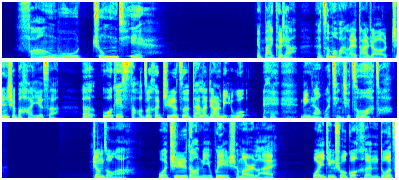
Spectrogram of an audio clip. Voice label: 角色 旁白

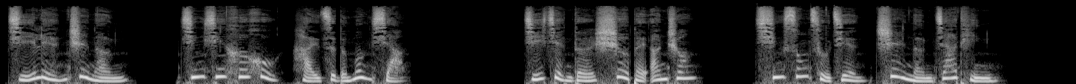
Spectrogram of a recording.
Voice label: 女 专题 科技专题

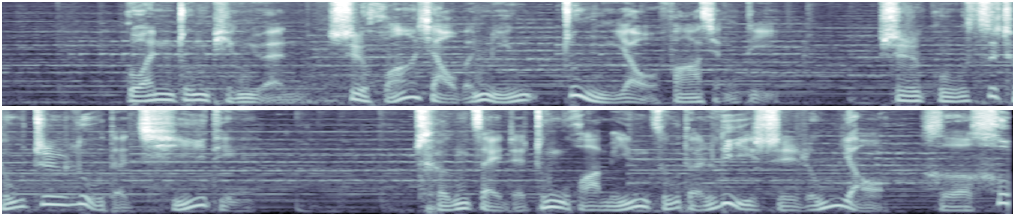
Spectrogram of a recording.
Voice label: 男 宣传片 古风 城市宣传

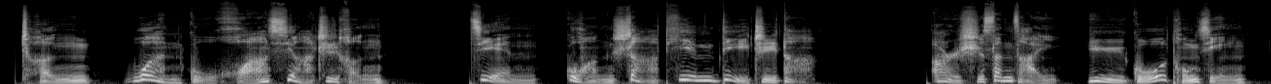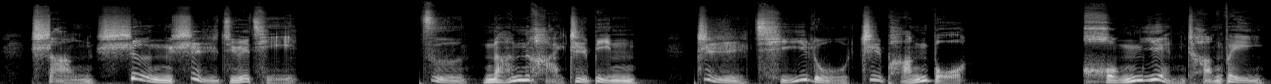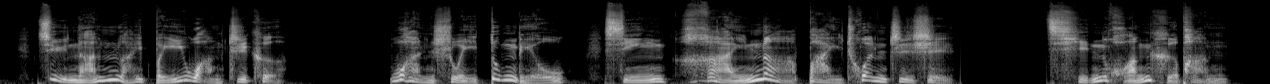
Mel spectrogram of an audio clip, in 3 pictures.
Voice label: 广告; 恒大

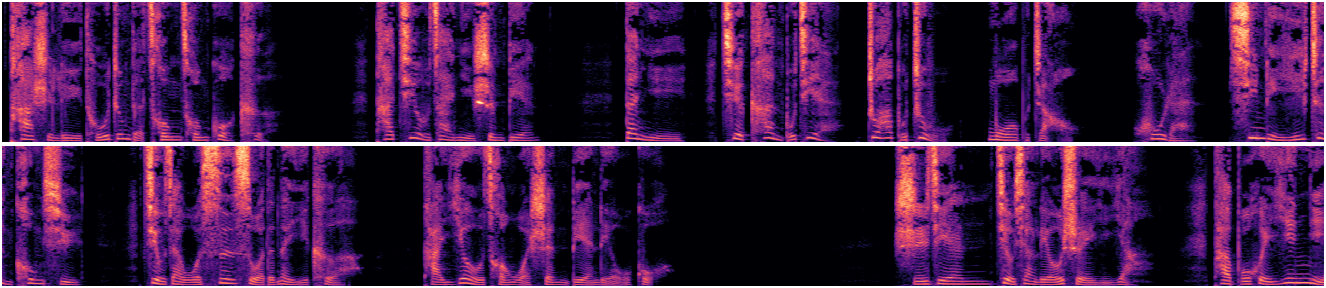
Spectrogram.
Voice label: 女 散文; 过客

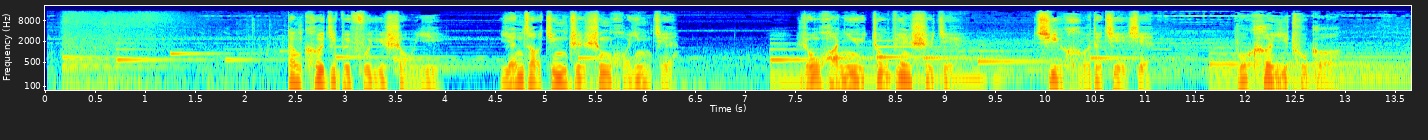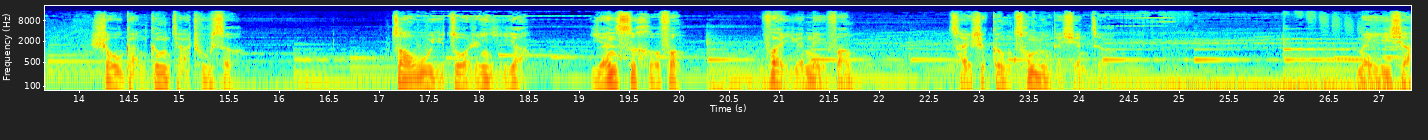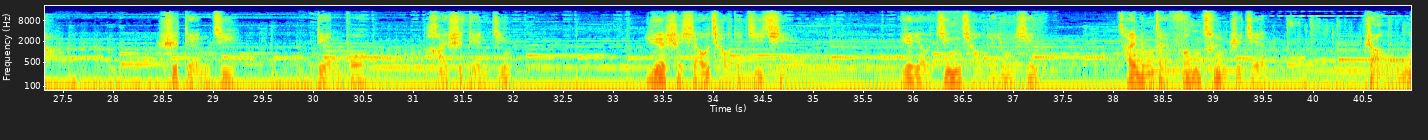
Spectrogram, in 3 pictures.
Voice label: 男 TVC 广告; 英菲克鼠标

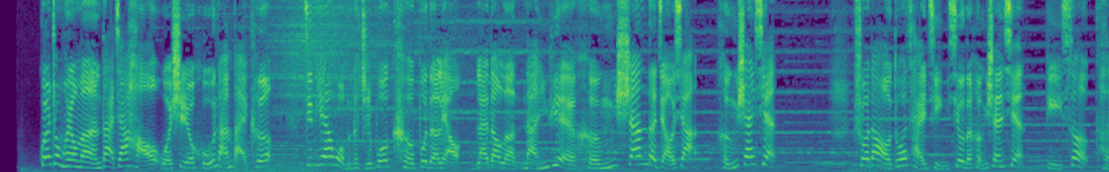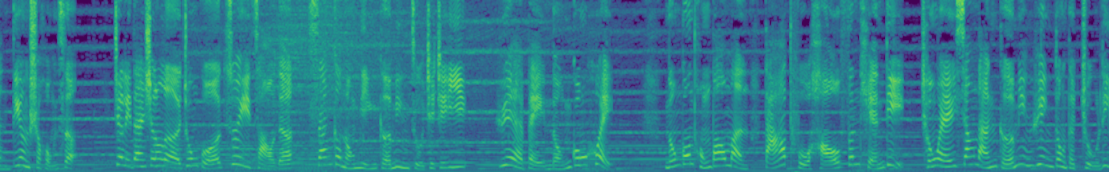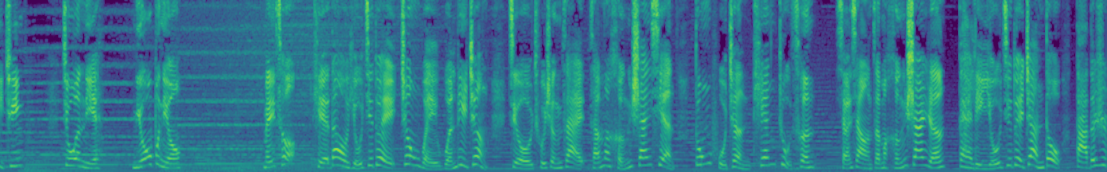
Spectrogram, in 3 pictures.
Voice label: 女 主持词 湖南百科

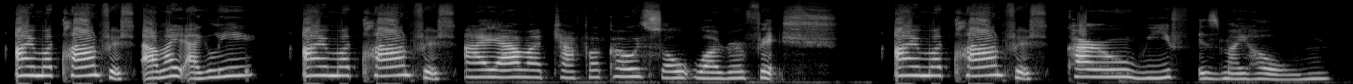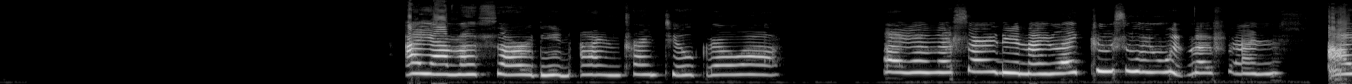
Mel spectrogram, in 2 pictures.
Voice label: 外籍童声女 海洋鱼类 多角色模仿

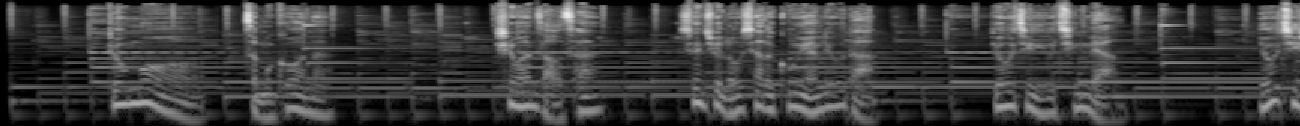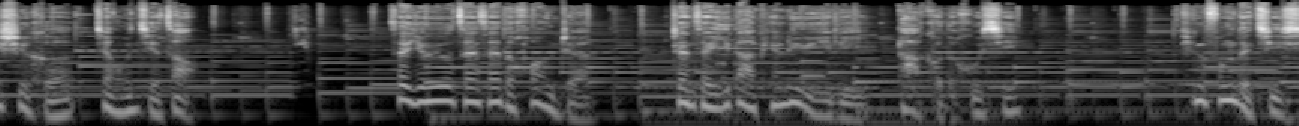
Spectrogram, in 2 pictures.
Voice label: 男 广告 露营 年轻舒适

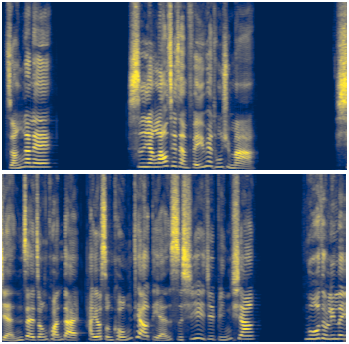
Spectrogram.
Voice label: 女 川话 装了的川话

